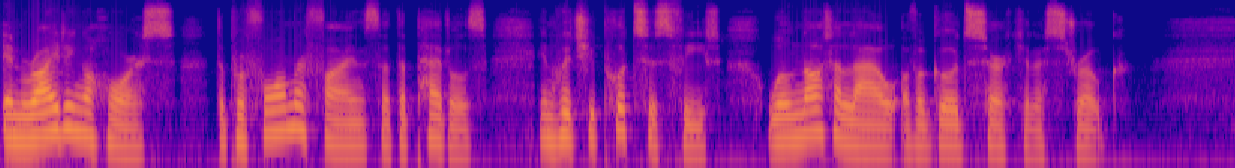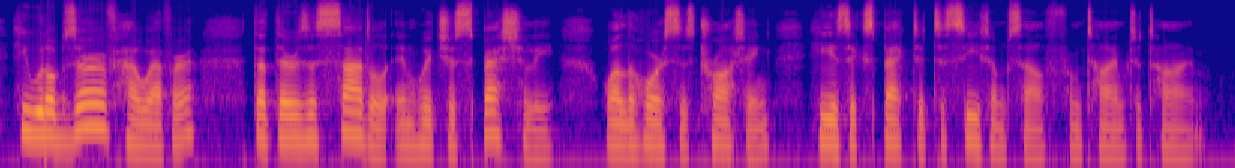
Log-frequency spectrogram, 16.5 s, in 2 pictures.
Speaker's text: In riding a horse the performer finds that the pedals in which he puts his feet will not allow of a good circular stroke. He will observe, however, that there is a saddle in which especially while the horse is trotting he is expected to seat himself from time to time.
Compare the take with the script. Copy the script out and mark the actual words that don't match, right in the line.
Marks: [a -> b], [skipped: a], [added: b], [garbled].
In riding a horse the performer finds that the pedals in which he puts his feet will not allow of a good circular stroke. He will observe, however, that there is a saddle in which especially while the horse is trotting he is expected to seat himself from time to time.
